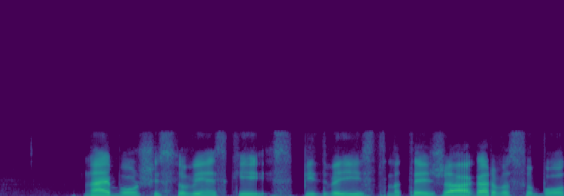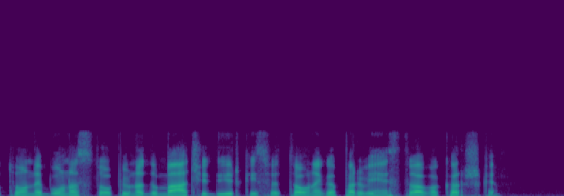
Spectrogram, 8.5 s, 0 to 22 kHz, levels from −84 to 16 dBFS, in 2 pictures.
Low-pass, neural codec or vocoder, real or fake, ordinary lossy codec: 7.2 kHz; codec, 16 kHz, 6 kbps, DAC; fake; none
